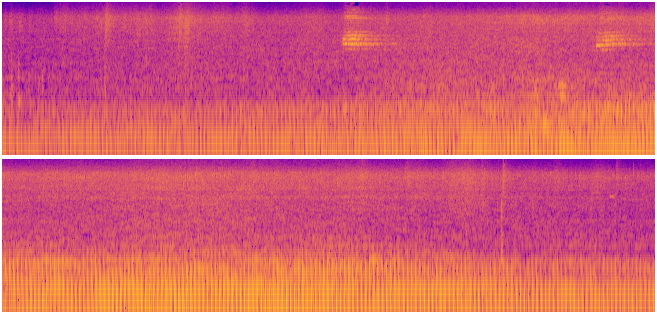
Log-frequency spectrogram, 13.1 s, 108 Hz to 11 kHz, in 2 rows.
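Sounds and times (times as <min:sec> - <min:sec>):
small engine running: 0:00.0 - 0:13.0.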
